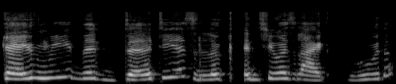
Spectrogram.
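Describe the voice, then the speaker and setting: A young woman with a South African accent, chatting casually as a podcast host and telling stories in an animated, chatty way. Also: high-pitched, slow, dry recording. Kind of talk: casual chat with a friend.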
